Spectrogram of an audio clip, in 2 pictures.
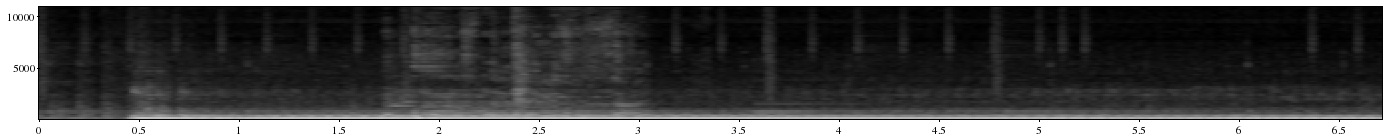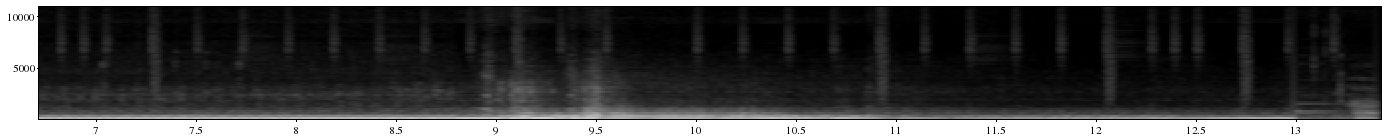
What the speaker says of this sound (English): Now let me start the car.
